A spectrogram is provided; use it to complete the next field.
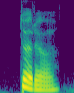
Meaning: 1. to wipe, dust (optionally into something like a cloth: -ba/-be) 2. to delete, erase 3. to annul, cancel
- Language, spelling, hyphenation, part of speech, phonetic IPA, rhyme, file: Hungarian, töröl, tö‧röl, verb, [ˈtørøl], -øl, Hu-töröl.ogg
